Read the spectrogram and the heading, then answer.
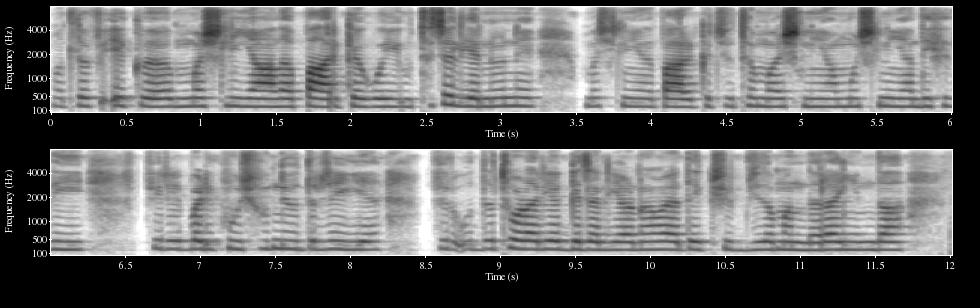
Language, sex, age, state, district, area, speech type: Dogri, female, 30-45, Jammu and Kashmir, Samba, rural, spontaneous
